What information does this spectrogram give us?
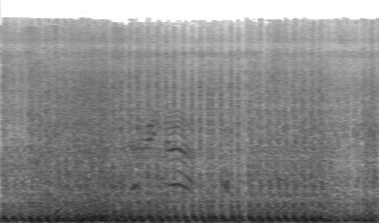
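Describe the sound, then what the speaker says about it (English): Rapid helicopter machine-gun fire in Call of Duty: Black Ops, a dense continuous rattle of close, loud bursts with a speaking voice over it. "There's a helicopter out there shooting at us."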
